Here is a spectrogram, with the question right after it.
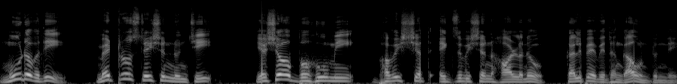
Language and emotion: Telugu, neutral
